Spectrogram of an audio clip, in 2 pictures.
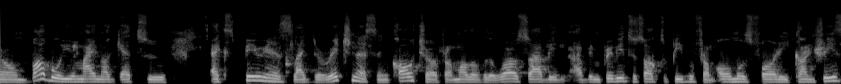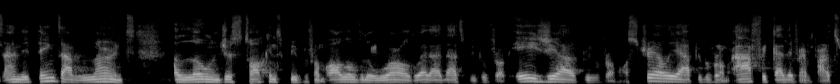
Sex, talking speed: male, 215 wpm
